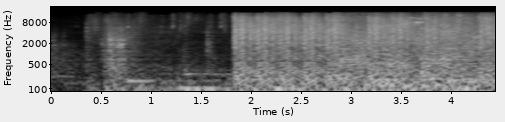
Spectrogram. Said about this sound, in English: He shoots at the motorbikes parked outside, and they burst into flames.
